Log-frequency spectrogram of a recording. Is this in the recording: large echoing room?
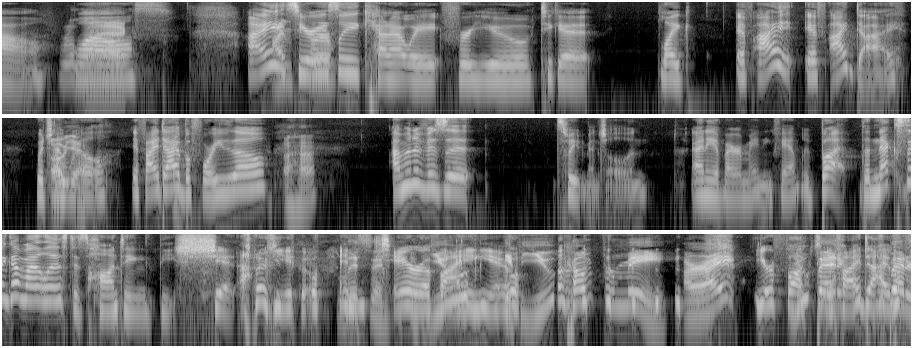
no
